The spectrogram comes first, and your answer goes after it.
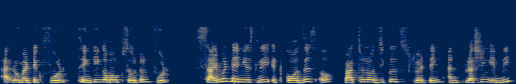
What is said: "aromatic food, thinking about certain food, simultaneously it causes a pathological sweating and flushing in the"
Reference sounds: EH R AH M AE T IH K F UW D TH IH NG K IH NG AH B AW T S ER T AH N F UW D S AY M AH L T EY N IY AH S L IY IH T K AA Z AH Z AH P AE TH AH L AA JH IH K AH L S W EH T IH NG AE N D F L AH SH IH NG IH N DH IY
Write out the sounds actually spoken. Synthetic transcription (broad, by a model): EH R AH M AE T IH K F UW D T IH NG K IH NG AH B AW T S ER T AH N F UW D S AY M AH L T EY N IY AH S L IY IH T K AA Z AH Z AH P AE T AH L AA JH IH K AH L S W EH T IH NG AE N D F L AH SH IH NG IH N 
